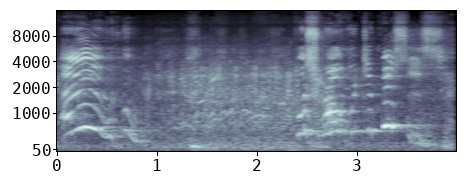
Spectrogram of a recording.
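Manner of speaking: very high-pitched British put-on voice; annoying falsetto British character; silly British voice. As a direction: pester your wife in a squeaky British voice. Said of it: "Stop doing the voice".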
